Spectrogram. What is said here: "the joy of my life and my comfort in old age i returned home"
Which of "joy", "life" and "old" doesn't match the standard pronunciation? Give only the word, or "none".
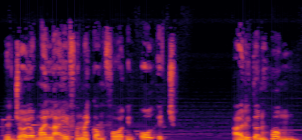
old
